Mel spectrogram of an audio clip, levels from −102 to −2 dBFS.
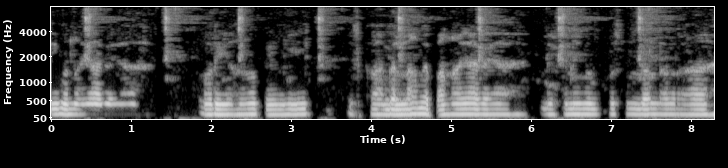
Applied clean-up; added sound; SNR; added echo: classical method Wiener filter.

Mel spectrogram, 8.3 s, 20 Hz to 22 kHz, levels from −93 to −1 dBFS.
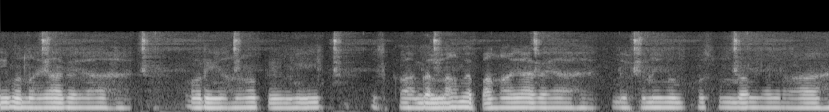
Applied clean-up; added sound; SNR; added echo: neural mask model Resemble Enhance denoiser.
